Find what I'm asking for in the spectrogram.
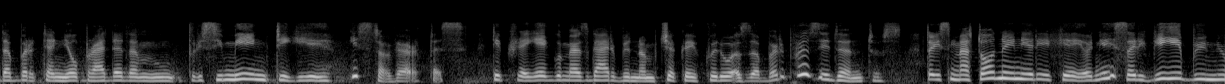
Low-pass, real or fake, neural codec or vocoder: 7.2 kHz; fake; codec, 16 kHz, 1 kbps, X-Codec, HuBERT features, trained on LibriSpeech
